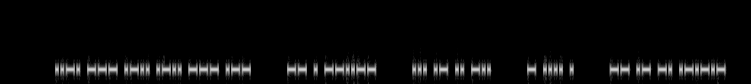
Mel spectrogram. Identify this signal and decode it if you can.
Morse code, heard as a keyed tone, about 46 wpm, 700 Hz. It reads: FOLLOW ME, SAID THE MAN.
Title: 2x Word-Spacing - Sentences from Top 200 Words - 45wpm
